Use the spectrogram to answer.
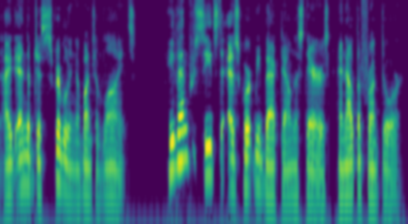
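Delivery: ordinary delivery, nothing marked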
